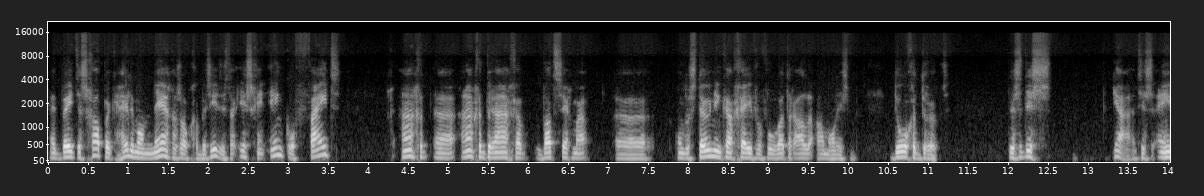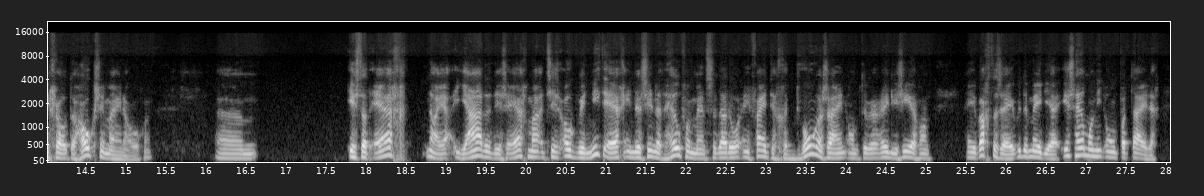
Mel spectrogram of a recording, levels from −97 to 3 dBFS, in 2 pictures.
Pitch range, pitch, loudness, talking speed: 120-160 Hz, 140 Hz, -19 LUFS, 170 wpm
